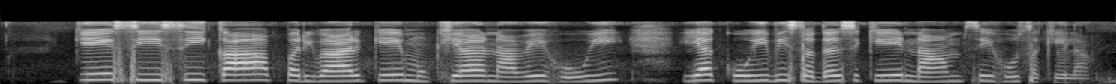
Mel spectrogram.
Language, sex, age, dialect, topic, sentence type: Bhojpuri, female, 18-24, Western, agriculture, question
